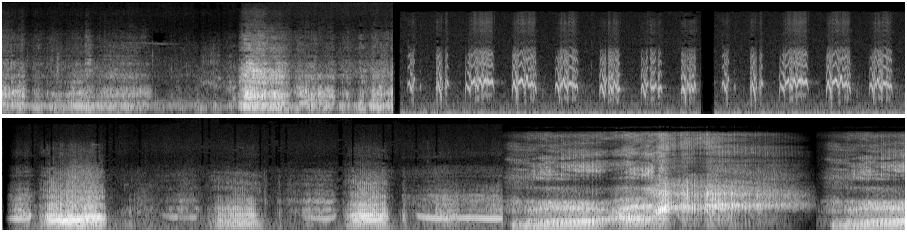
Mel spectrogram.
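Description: A run of animal calls: a few short grunts, then a rapid series of evenly spaced pulses at about three a second, more short calls, and finally loud, long growls and roars from brown bears wrestling upright in the last four seconds.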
